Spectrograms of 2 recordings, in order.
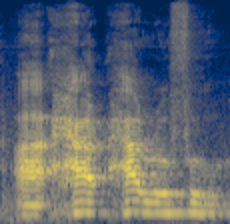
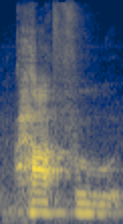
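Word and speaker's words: ハーフ: It's a loan word from English. It's usually pronounced with a Japanese accent. So harufu, or sorry, that was a bad attempt at a Japanese accent. Hafu, something like that.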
